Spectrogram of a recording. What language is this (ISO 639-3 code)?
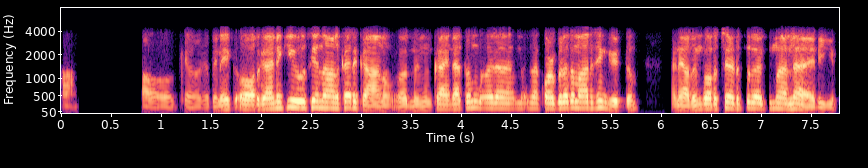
mal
